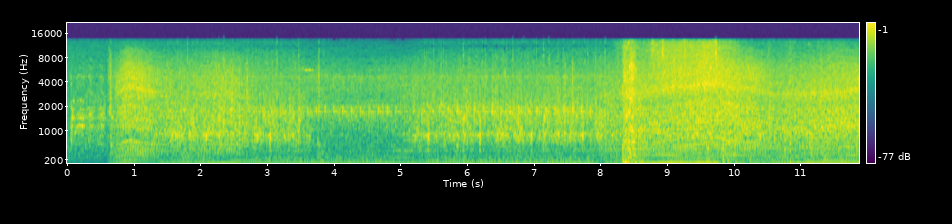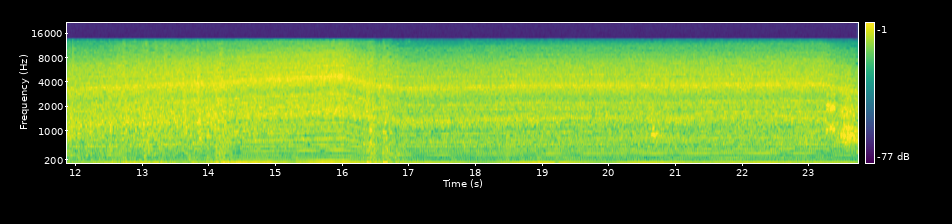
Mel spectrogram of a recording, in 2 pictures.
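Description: A truck engine hums and revs as the truck drives.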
